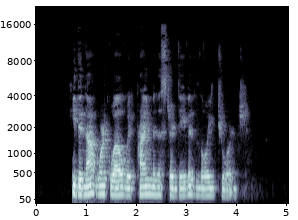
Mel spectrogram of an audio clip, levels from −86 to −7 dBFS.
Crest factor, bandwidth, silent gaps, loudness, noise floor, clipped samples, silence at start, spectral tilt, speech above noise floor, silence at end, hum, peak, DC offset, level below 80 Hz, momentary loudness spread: 18 dB; 16 kHz; none; -20 LUFS; -86 dBFS; under 0.1%; 0.7 s; -7.5 dB/octave; 66 dB; 0.9 s; none; -2 dBFS; under 0.1%; -58 dBFS; 10 LU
